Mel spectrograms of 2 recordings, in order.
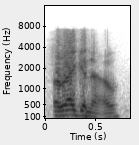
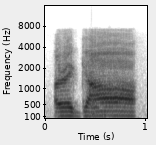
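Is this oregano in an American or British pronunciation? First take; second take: American; British. First: It is said with an American pronunciation. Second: It is said with a British pronunciation. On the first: The speaker calls it wrong. "The Americans say that" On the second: The speaker calls it right. "We need to push it up some"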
